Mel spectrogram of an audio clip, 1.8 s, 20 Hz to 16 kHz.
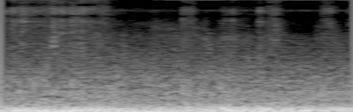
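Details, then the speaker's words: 2010 Honda Odyssey around 110,000 miles, after two tanks with Liqui Moly gasoline system cleaner for rough idle and hesitation, driving about 40 mph at steady rpm; steady low engine drone with even road rumble, no stumble or surge, earlier vibration gone. "बहुत अच्छा प्रदर्शन और मैं निश्चित रूप से 'लिक्की मोली' की सिफारिश करूंगा, इसने वह काम किया और जो समस्या (कंपन) मुझे पहले आ रही थी वह अब मेरे पास नहीं है"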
